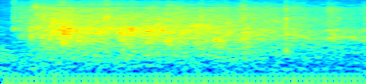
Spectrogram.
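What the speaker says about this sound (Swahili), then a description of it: "Mpigeni makofi." Steady, dense applause from a large crowd at a political speech in front of the president, a continuous wash of clapping holding at even loudness throughout.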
